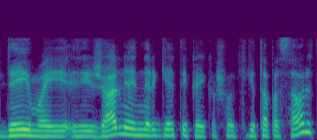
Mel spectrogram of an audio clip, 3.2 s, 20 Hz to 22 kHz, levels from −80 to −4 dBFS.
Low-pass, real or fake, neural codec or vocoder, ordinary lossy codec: 7.2 kHz; fake; codec, 16 kHz, 1.1 kbps, Voila-Tokenizer; MP3, 48 kbps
